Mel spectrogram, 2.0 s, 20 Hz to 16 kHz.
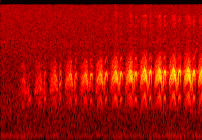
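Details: Male cactus wren calling on territory from a dead bush and teddy-bear cholla cactus in Anza Borrego State Park, San Diego County, California, April 2010; harsh, rasping chugging notes repeated about six times a second, growing steadily louder.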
